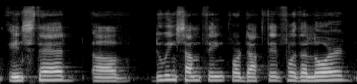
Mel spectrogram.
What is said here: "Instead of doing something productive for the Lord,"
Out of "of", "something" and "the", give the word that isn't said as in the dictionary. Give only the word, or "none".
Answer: none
